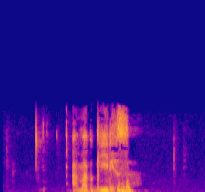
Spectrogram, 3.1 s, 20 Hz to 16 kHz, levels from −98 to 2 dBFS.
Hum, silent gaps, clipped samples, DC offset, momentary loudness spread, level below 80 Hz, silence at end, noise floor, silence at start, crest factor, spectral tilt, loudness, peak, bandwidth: none; none; under 0.1%; under 0.1%; 15 LU; -48 dBFS; 1.1 s; -65 dBFS; 1.1 s; 20 dB; -4 dB/octave; -18 LUFS; -2 dBFS; 7.6 kHz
